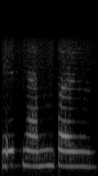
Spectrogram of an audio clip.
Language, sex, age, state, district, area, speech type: Urdu, female, 18-30, Uttar Pradesh, Ghaziabad, urban, conversation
